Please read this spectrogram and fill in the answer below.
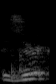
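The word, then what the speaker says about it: Żurek: So again, Zurek Soup, which is not spelled like the city.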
